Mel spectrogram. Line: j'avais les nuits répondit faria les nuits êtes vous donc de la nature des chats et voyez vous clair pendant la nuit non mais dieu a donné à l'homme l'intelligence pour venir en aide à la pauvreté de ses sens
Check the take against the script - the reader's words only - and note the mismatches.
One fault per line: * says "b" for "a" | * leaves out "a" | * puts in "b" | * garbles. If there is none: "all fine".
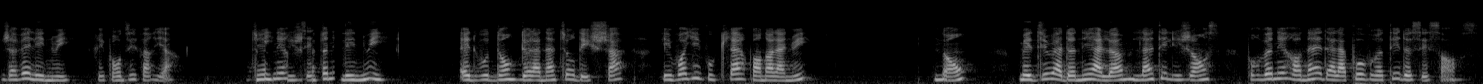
* garbles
